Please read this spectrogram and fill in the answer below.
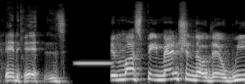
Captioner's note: beep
